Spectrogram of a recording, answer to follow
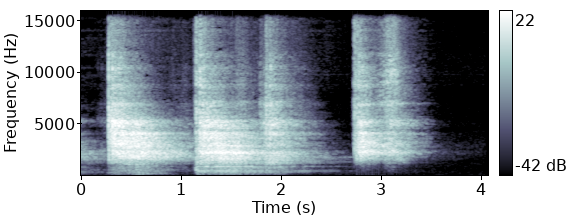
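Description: Film-trailer impact hits: three heavy booms about a second apart, each ringing out in a long fading tail, the last dying away to silence just before the end.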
